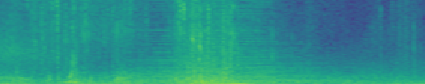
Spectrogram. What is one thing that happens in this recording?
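A glider snaps open with a whooshing flutter.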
